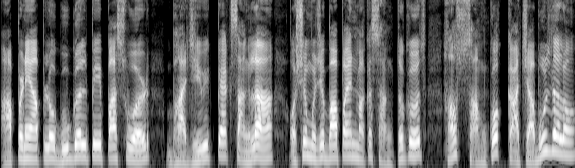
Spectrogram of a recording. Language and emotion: Goan Konkani, surprised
